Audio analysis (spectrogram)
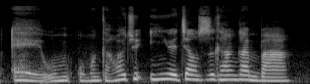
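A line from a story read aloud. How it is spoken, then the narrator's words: Very quiet voice. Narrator (Chinese): 庄司啊就很小声的说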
